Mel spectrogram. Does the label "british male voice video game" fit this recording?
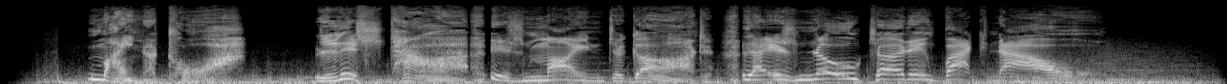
Yes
